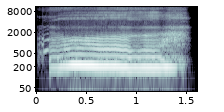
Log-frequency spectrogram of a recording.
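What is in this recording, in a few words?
Vox Think, Japanese; Rehartna; kingsraid audio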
